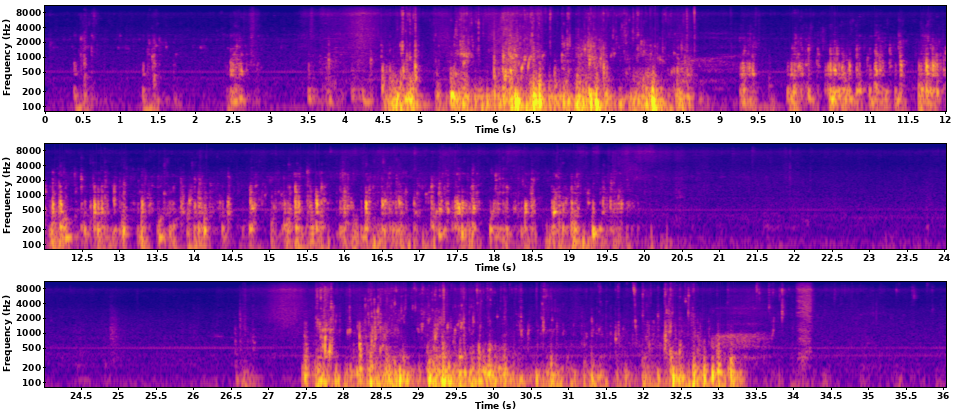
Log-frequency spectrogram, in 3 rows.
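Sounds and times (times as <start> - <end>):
washing machine sloshing and knocking: 0.0 - 8.7, 9.3 - 20.3, 26.5 - 33.8.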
